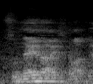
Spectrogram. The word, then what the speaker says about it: Sunaina: Sunaina. It rhymes with China.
